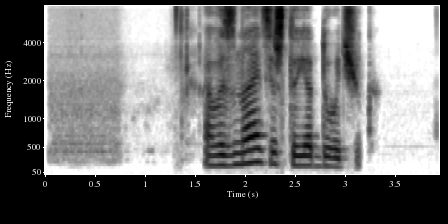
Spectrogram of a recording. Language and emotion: Russian, angry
